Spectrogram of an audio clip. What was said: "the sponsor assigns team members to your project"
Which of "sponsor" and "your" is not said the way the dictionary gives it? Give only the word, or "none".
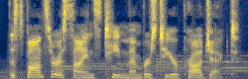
none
